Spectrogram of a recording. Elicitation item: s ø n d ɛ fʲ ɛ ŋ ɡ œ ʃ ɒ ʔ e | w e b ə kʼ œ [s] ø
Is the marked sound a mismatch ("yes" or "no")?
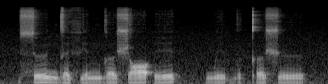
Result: yes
